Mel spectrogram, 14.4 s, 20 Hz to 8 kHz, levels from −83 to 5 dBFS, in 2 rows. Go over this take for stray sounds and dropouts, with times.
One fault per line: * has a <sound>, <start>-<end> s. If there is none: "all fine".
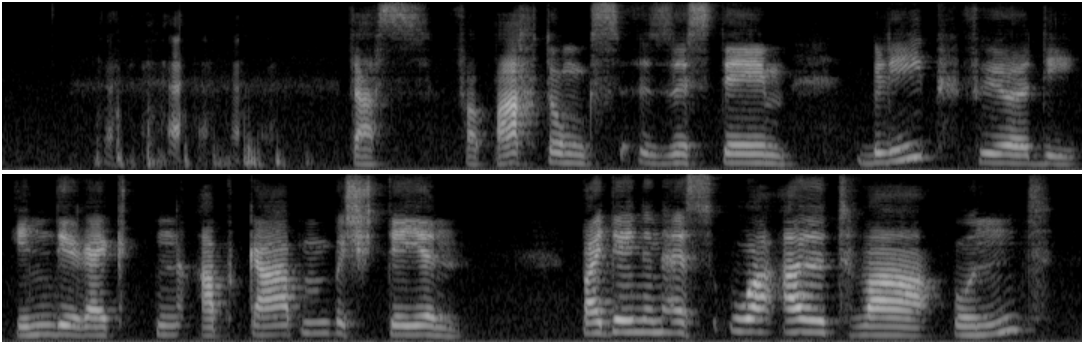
* has a laugh, 0.6-2.1 s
